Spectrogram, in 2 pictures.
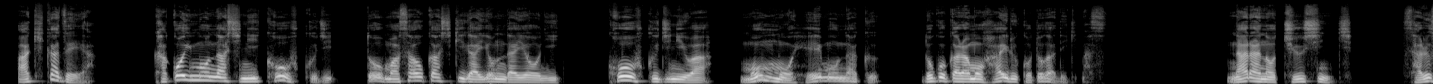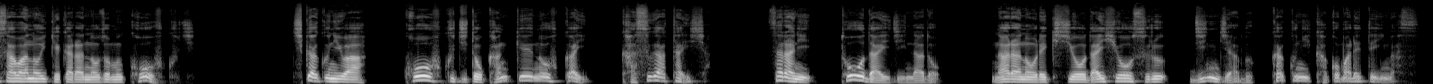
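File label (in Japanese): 紀行番組, ボイスサンプル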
